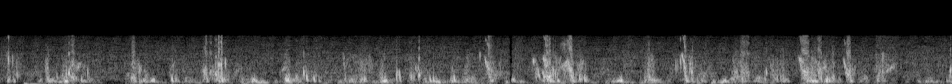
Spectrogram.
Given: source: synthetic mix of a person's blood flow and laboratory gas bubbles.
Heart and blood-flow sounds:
Doppler ultrasound of blood flow; precordium
0.05-0.20 s: bubbles
0.44-0.91 s: bubbles
1.30-1.50 s: bubbles
1.69-1.81 s: bubbles
2.01-2.29 s: bubbles
2.79-3.23 s: bubbles
3.42-3.74 s: bubbles
3.94-4.04 s: bubbles
4.08-4.24 s: bubbles
4.26-4.39 s: bubbles
4.50-4.59 s: bubbles
4.78-5.02 s: bubbles
5.31-5.91 s: bubbles
6.44-6.55 s: bubbles
6.73-7.09 s: bubbles
7.29-7.50 s: bubbles
7.62-7.92 s: bubbles
7.97-8.56 s: bubbles
8.74-8.98 s: bubbles
9.46-9.53 s: bubbles
From the record:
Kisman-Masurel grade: 242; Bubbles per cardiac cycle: several, 3 to 8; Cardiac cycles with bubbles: 100%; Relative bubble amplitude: moderate (0.250 to 0.450); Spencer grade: 3 (all of the cardiac periods contain showers or single bubble signals, but not dominating or overriding the cardiac motion signals); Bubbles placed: only in the low amplitude regions of the cardiac cycle

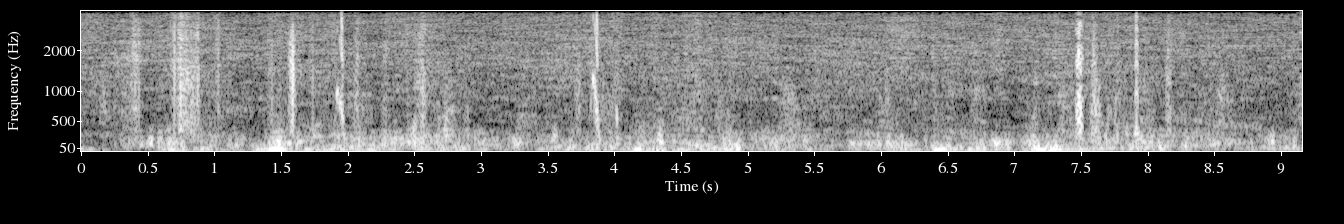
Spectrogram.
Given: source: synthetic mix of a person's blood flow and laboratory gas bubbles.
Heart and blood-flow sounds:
Doppler ultrasound of blood flow; subclavian vein
1.90-2.12 s: bubbles
3.82-3.96 s: bubbles
3.99-4.07 s: bubbles
4.78-4.92 s: bubbles
7.66-7.99 s: bubbles
From the record:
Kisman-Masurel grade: 121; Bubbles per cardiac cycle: 1 to 2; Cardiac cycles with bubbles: 10 to 50%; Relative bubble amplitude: barely perceptible (0.100 to 0.250); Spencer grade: 2 (many but less than half of the cardiac periods contain bubble signals, singularly or in groups); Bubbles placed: anywhere in the cardiac cycle

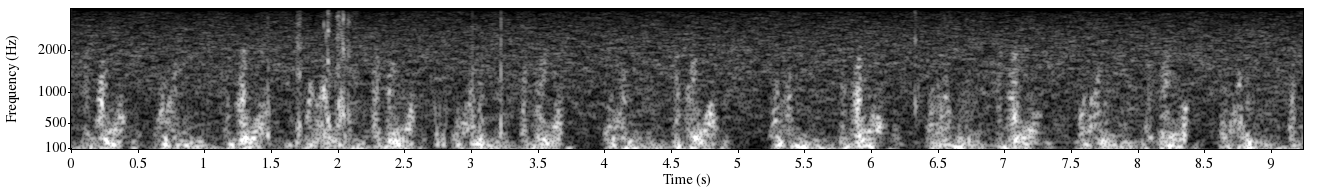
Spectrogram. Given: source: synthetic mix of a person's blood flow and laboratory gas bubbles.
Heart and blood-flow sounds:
Doppler ultrasound of blood flow; precordium
1.45-1.53 s: bubbles
1.59-1.82 s: bubbles
1.87-2.16 s: bubbles
2.71-2.84 s: bubbles
2.99-3.05 s: bubbles
3.18-3.26 s: bubbles
6.32-6.38 s: bubbles
6.49-6.86 s: bubbles
From the record:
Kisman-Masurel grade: 222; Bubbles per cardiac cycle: several, 3 to 8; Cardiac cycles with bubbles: 10 to 50%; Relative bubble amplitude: moderate (0.250 to 0.450); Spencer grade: 2 (many but less than half of the cardiac periods contain bubble signals, singularly or in groups); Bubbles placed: only in the low amplitude regions of the cardiac cycle

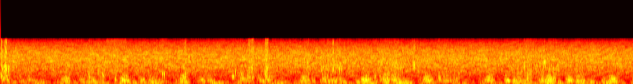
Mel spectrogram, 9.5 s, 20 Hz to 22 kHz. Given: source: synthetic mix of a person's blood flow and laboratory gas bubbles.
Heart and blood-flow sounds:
Doppler ultrasound of blood flow; precordium
0.00-0.17 s: bubbles
1.29-1.89 s: bubbles
2.38-2.50 s: bubbles
2.72-2.83 s: bubbles
3.44-3.56 s: bubbles
3.59-3.65 s: bubbles
3.67-3.88 s: bubbles
3.94-4.05 s: bubbles
4.53-4.75 s: bubbles
4.79-5.18 s: bubbles
5.60-6.08 s: bubbles
6.17-6.25 s: bubbles
6.54-6.87 s: bubbles
7.73-8.39 s: bubbles
From the record:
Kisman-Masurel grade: 232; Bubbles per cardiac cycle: several, 3 to 8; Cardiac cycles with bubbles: 50 to 99%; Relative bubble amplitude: moderate (0.250 to 0.450); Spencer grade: 3 (all of the cardiac periods contain showers or single bubble signals, but not dominating or overriding the cardiac motion signals); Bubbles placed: anywhere in the cardiac cycle

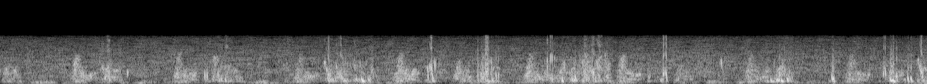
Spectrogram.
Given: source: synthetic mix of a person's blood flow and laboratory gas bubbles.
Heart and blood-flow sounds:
Doppler ultrasound of blood flow; precordium
0.00-0.09 s: bubbles
0.98-1.17 s: bubbles
1.24-1.32 s: bubbles
2.01-2.34 s: bubbles
3.21-3.75 s: bubbles
4.25-4.46 s: bubbles
4.74-5.03 s: bubbles
5.44-6.15 s: bubbles
6.46-6.54 s: bubbles
6.57-6.71 s: bubbles
7.18-7.28 s: bubbles
7.63-7.95 s: bubbles
8.28-8.38 s: bubbles
8.79-9.28 s: bubbles
From the record:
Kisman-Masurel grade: 243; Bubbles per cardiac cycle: several, 3 to 8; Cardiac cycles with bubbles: 100%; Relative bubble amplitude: loud (0.450 to 0.775); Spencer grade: 3 (all of the cardiac periods contain showers or single bubble signals, but not dominating or overriding the cardiac motion signals); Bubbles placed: only in the low amplitude regions of the cardiac cycle

